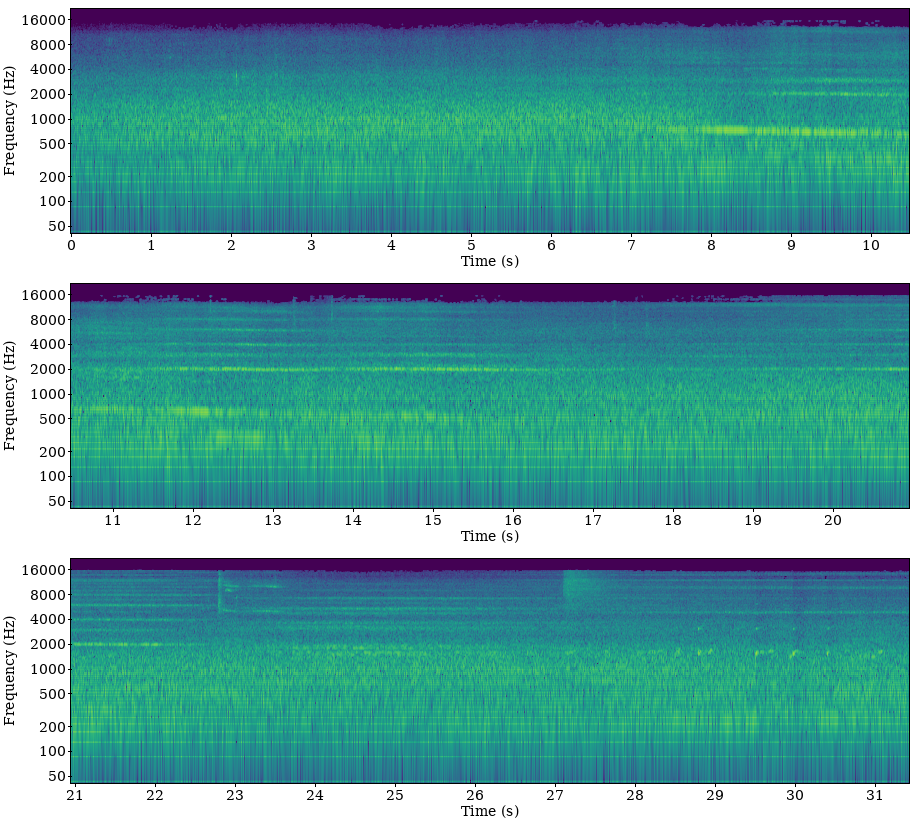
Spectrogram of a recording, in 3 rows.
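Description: Electric multiple-unit passenger train running into a station and slowing to a stop alongside the platform. A whine falls in pitch as it slows, with a steady high-pitched tone over the rumble. Then the train stands at the platform with its equipment running, with a sharp click about 23 seconds in.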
